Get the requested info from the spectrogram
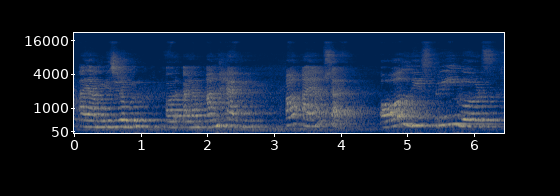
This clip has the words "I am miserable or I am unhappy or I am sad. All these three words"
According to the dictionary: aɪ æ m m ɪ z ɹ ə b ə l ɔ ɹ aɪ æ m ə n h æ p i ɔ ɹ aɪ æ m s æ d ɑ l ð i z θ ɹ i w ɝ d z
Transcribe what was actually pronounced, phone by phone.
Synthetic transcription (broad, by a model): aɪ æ m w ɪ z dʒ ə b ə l ɔ ɹ aɪ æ m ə n h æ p i ɔ ɹ aɪ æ m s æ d ɑ l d i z t ɹ i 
